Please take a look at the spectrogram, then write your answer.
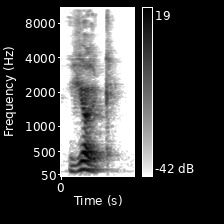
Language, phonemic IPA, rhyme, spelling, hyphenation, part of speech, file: Dutch, /jʏrk/, -ʏrk, jurk, jurk, noun, Nl-jurk.ogg
- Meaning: dress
